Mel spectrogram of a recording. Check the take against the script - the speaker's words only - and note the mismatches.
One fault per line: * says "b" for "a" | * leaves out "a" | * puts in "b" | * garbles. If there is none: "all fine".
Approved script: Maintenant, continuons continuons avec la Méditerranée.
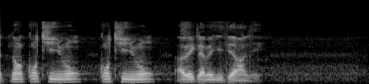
all fine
